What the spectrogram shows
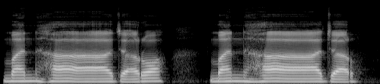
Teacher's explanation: نون ساکن کے بعد دیکھیں ہا آ گیا ہے، تو یہاں پر ہم غنہ نہیں کریں گے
